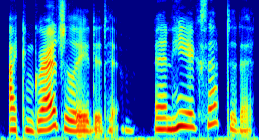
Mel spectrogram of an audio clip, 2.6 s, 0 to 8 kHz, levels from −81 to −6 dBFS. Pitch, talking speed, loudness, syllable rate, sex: 245 Hz, 160 wpm, -18 LUFS, 5.8 syllables/s, female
